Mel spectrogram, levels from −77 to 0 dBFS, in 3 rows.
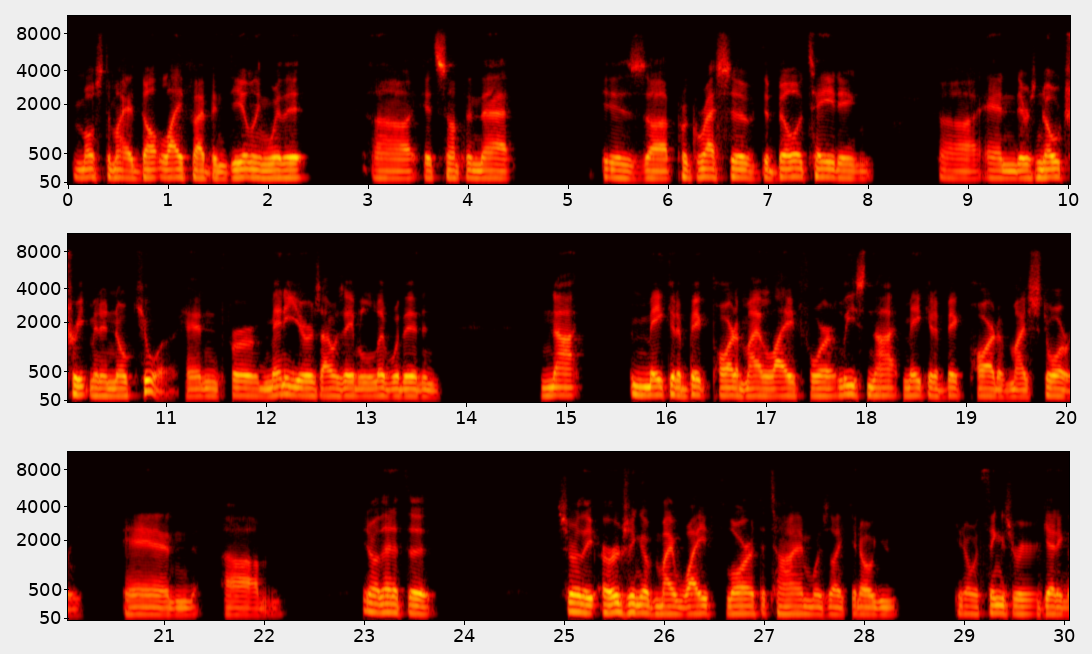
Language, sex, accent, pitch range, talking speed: English, male, American, 100-120 Hz, 175 wpm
